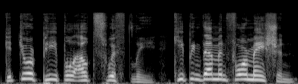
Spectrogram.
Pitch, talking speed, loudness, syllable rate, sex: 190 Hz, 180 wpm, -17 LUFS, 5.1 syllables/s, male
